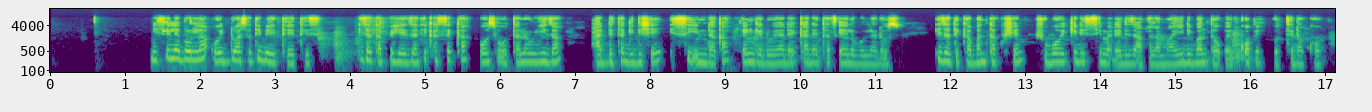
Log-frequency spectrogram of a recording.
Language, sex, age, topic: Gamo, female, 25-35, government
